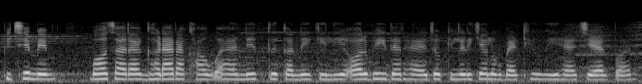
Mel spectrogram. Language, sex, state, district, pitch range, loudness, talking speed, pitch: Hindi, female, Jharkhand, Sahebganj, 225-245 Hz, -21 LUFS, 245 wpm, 235 Hz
